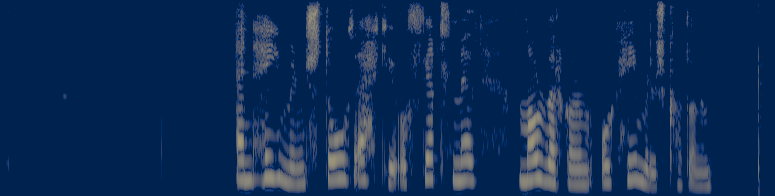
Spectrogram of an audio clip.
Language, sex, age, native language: Icelandic, female, 12, Icelandic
